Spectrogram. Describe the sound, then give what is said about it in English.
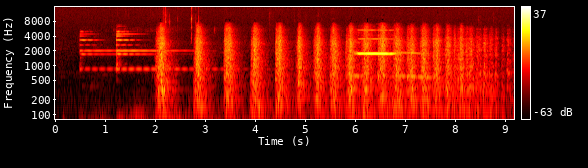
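A jazz band imitates a steam train: a whistle-like chord opens, then loud, rhythmic chugging beats steadily quicken, with a high whistle tone sounding over the chugging near the end. “Listen to that rhythm train, boy.”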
